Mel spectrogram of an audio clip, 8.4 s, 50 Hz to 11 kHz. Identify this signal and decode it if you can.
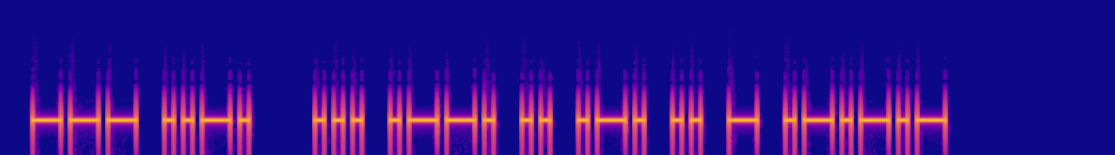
Morse code, heard as a keyed tone, about 17 wpm, 700 Hz. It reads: OF SPIRIT.
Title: Sentences from Top 1400 Words 17wpm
